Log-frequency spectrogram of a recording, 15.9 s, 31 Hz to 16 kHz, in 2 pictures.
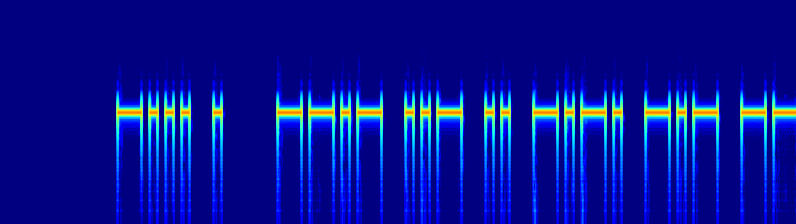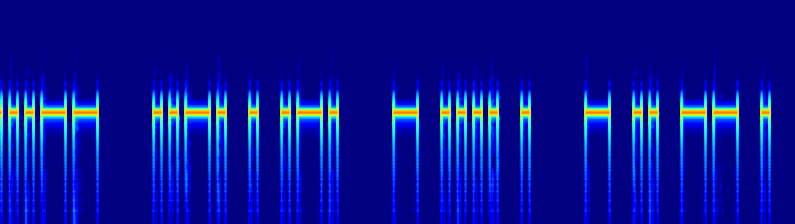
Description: Morse code, heard as a keyed tone, about 15 wpm, 700 Hz. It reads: BE QUICK, FER THE TIME
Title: Sentences from Top 500 Words and Abbreviations 15wpm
